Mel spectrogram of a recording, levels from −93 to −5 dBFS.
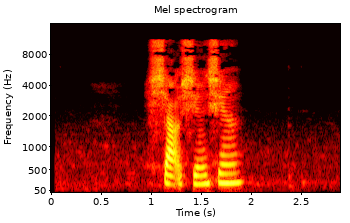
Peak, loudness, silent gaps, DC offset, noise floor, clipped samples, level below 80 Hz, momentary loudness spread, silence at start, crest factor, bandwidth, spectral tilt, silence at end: -4 dBFS; -24 LUFS; none; under 0.1%; -60 dBFS; under 0.1%; -66 dBFS; 8 LU; 0.95 s; 24 dB; 11.5 kHz; -3.5 dB/octave; 0.95 s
